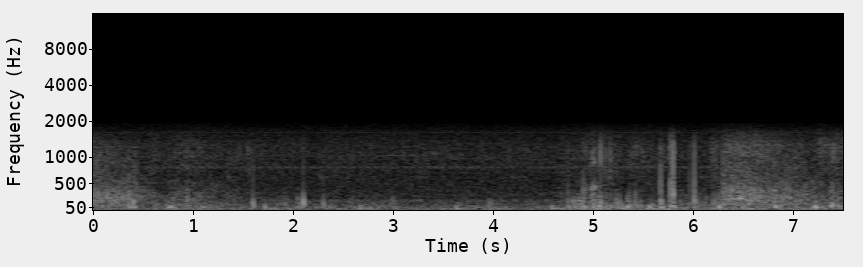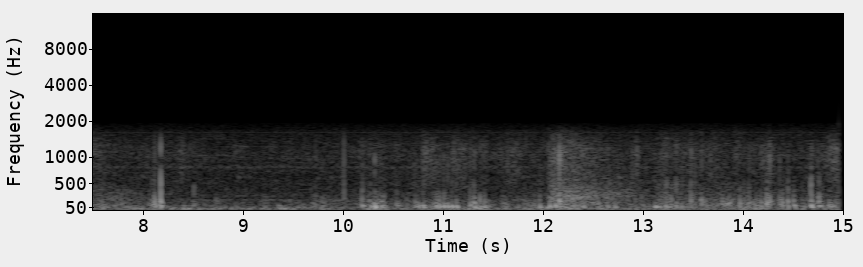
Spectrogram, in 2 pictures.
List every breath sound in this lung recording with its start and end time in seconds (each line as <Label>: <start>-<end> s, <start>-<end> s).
Inhalation: 6.19-7.29 s, 12.06-13.12 s
Exhalation: 7.29-8.18 s, 13.12-14.43 s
